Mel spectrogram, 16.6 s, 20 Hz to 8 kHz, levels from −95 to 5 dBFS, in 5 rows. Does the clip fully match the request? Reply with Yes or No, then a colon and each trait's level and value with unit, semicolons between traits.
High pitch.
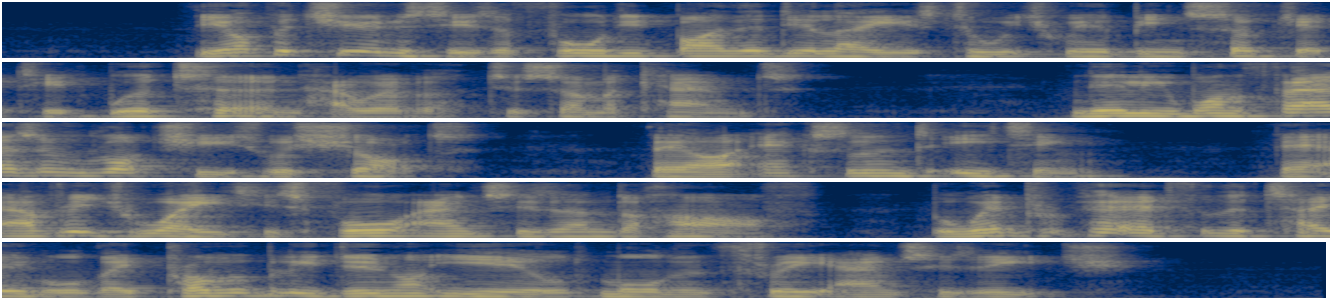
No: medium, 140 Hz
